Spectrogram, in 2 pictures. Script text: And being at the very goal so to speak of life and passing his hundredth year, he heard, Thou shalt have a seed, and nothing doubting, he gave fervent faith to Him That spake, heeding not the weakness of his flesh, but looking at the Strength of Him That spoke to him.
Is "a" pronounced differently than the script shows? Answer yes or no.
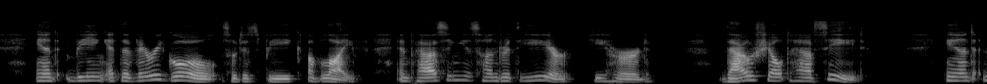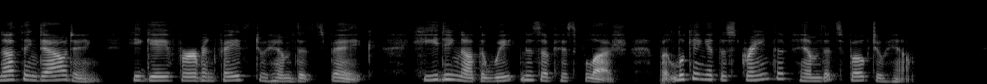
yes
